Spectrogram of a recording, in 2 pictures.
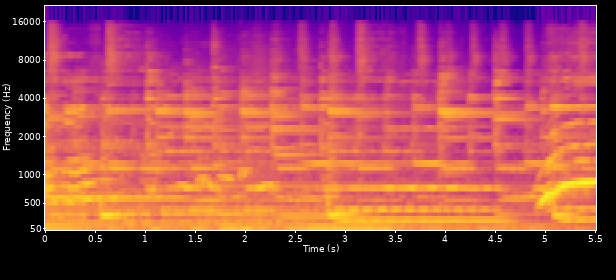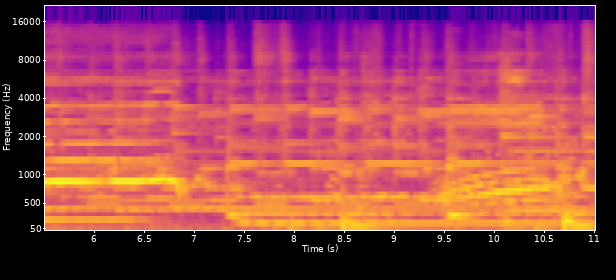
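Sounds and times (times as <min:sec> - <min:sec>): gamelan playing: 0:00.0 - 0:11.0.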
